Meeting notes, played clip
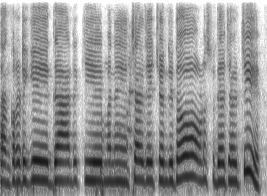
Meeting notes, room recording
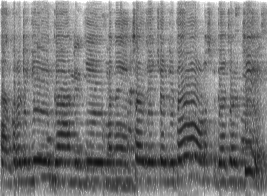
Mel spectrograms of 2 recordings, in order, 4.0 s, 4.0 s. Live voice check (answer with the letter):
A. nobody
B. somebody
B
